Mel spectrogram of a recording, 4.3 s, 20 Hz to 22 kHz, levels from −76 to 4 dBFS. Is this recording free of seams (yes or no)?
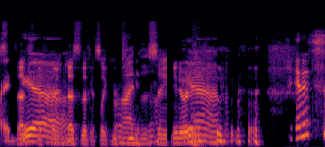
no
